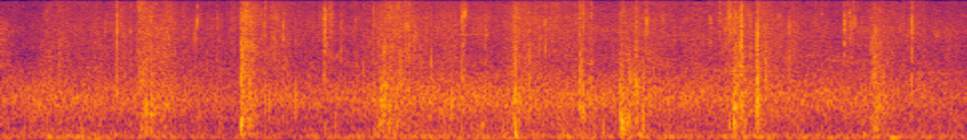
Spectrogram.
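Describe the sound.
Footsteps of people walking outdoors along an animal trail through brush, many soft, irregular crunching steps at a walking pace over a low, steady background.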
